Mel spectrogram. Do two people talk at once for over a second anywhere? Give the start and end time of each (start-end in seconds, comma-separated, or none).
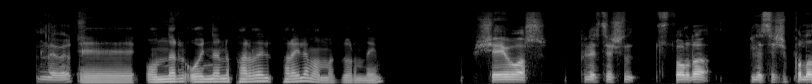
none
